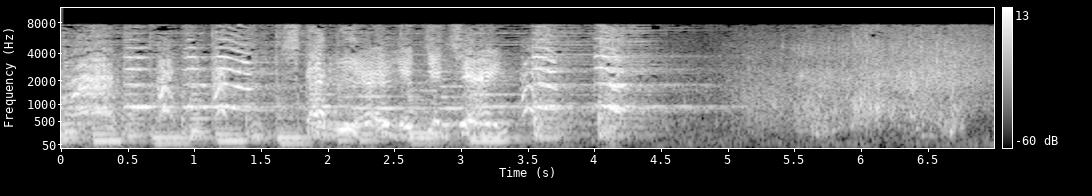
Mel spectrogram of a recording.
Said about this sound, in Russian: Ну, позвольте, я слышу, волны гудят. Неужели море? Неужели море?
